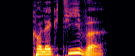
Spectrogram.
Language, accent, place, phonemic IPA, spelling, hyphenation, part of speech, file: German, Germany, Berlin, /kɔlɛkˈtiːvə/, kollektive, kol‧lek‧ti‧ve, adjective, De-kollektive.ogg
- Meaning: inflection of kollektiv: 1. strong/mixed nominative/accusative feminine singular 2. strong nominative/accusative plural 3. weak nominative all-gender singular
